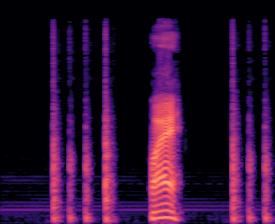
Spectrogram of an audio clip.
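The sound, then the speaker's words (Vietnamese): Knocking on a wooden door: four sharp raps, a brief voiced call, then three more raps, loud and crisp against near silence. “Bà Tào đập cửa vừa kêu to lên.”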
